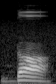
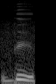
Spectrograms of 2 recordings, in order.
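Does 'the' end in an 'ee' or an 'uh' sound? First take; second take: uh; ee. First: The word ends with an 'uh' sound. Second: The word ends with an 'ee' sound. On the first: A consonant sound follows. "if you find any consonant sound or word, you must say the" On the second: A vowel sound follows. "if you see any vowel sound or vowel word, you should pronounce the"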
